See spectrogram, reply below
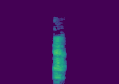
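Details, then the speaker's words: Single brief, rough snorting breath from a resting pet against silence, recorded during a live talk: snoring. "Ou seja, a Nina está roncando aqui, não sei se vocês estão ouvindo."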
